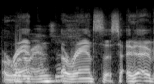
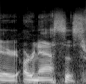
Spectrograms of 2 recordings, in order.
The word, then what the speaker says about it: Aransas: Aransas. I was saying I always want to say Arnassus for some reason.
